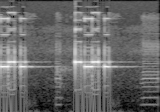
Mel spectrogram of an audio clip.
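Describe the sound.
An alarm clock going off: shrill, high electronic beeps come in quick repeated bursts, a pause, then another burst, ending with a steadier buzzing electronic tone, loud and with no talk.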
